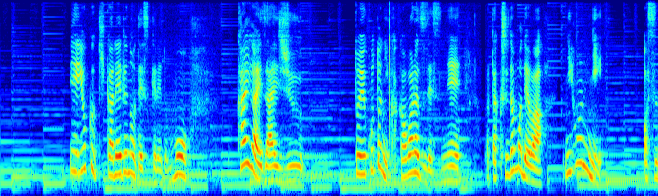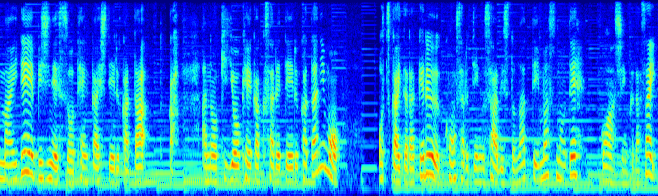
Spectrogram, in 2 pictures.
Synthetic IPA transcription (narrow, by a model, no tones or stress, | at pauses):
d̪̥e̞jo̞kɯ̟kʲi̥kaɾe̞ɾɯ̟no̞d̪e̞sɨ̥ke̞ɾe̞d̪o̞mo̞ | kaiɡaizaiʑɨː | t̪o̞jɯ̟ːko̞t̪o̞ɲ̟ikakaβaɾazɨd̪e̞sɨne̞ | βat̪akɯ̥ɕid̪o̞mo̞d̪e̞β̞a | ɲ̟iɦõ̞ɲ̟ːio̞sɨmaid̪e̞bʲiʑine̞sɨo̞t̪ẽ̞ŋkaiɕi̥t̪e̞iɾɯ̟kat̪at̪o̞̥kaano̞kʲiɡʲo̞ːke̞ːkakɯ̟̥saɾe̞t̪e̞iɾɯ̟kat̪aɲ̟imo̞ː | t͡sɨ̥kait̪ad̪ake̞ɾɯ̟kõ̞ɰ̃saɾɯ̟t̪ʲĩŋɡɯ̟saːbʲisɨ̥t̪o̞nat̪ːe̞imasɨno̞d̪e̞ɡ̥o̞ãɰ̃ɕĩŋkɯ̟d̪asai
